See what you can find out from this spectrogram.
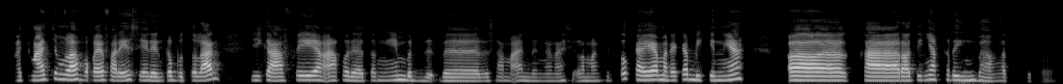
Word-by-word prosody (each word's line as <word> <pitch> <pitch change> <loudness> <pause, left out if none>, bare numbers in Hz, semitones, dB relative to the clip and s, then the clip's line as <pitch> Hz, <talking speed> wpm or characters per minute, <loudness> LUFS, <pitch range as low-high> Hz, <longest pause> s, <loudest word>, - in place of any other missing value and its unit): macem-macemlah 215 +4 +2
pokoknya 195 +1 -1
variasinya 190 +1 -2
dan 175 - -5
kebetulan, 185 +2 +1 0.4
di 195 - -9
cafe 180 +3 +1
yang 200 - +2
aku 185 +2 -3
datengin 185 +3 -6
berde 170 -4 -8 0.5
bersamaan 175 +1 -10
dengan 165 0 -15
nasi 180 - -19
lemak 170 0 -11
itu 190 +7 -14
kayak 210 0 +4
mereka 200 +3 -2
bikinnya, 200 +3 -2 0.5
eee, 190 -1 +7 0.2
ka 190 - +2 0.3
rotinya 200 +4 -2
kering 200 -3 -4
banget 165 -1 -10 0.2
gitu. 80 - -29
190 Hz, 140 wpm, -22 LUFS, 180-200 Hz, 0.5 s, eee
